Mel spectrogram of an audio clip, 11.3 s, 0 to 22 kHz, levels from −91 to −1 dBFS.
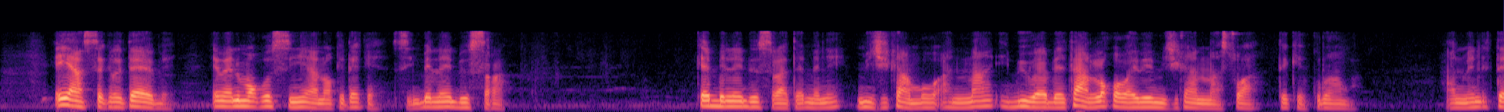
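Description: Nothing stood out on listening to this speech, which has the band-limited sound of G.722 wideband telephone coding, with nothing above about 7.7 kHz.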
